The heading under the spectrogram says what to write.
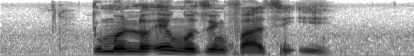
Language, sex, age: Southern Sotho, male, 22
